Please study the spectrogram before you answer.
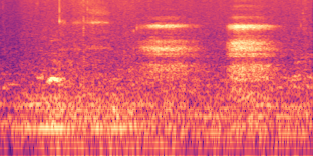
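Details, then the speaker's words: Stethoscope chest auscultation of an adult woman breathing through an open mouth, at the apex; two soft, even inhalation/exhalation airflow sounds with no added sounds; normal breath sounds. "okay so all I'm hearing is just normal sounds on the website we're going to differentiate abnormal and normal okay"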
